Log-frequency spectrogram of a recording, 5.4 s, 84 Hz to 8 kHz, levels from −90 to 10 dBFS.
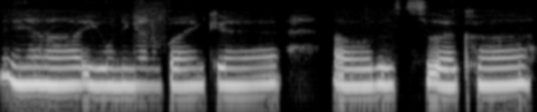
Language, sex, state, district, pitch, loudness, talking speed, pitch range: Hindi, female, Bihar, Lakhisarai, 250 Hz, -17 LUFS, 80 wpm, 245-260 Hz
